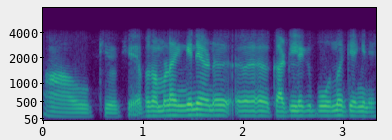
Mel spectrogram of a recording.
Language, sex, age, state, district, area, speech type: Malayalam, male, 45-60, Kerala, Wayanad, rural, conversation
